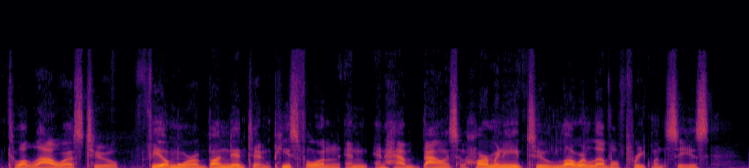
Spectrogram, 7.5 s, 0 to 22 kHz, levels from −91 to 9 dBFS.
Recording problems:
none

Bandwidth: 15.5 kHz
